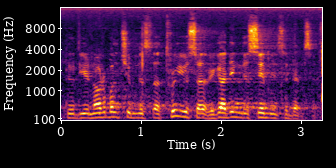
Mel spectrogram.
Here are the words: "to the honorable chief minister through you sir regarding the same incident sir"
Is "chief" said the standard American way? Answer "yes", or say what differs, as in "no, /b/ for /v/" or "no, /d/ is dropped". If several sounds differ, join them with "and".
no, /p/ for /f/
